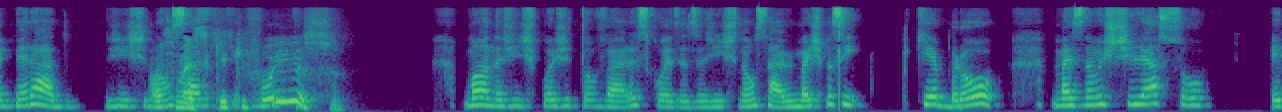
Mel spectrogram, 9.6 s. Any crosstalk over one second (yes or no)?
yes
